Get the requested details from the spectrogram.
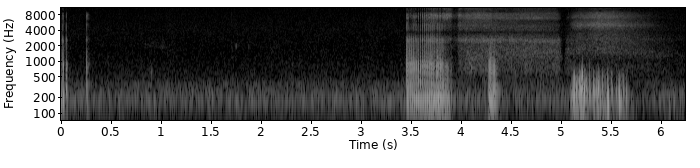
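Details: Pug snoring very loudly in sleep; quiet, then two loud, rattling snorting breaths.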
